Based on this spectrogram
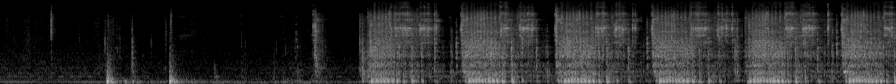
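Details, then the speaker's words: Rebuilt Homelite Super XL carburetor test-run on a known-good test saw with a Phelon electronic coil and a freshly sharpened chain: revs in roughly one-second bursts, blubbery four-stroking at wide open instead of a clean scream; definitely rich on the high-speed side. "Definitely rich on the high side. That's interesting."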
